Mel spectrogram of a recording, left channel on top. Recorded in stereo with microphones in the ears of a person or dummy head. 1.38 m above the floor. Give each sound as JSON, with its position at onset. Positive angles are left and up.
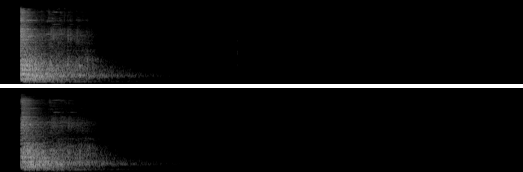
{"t": 0.2, "sound": "breaking glass", "side_deg": 55, "distance_m": 0.9}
